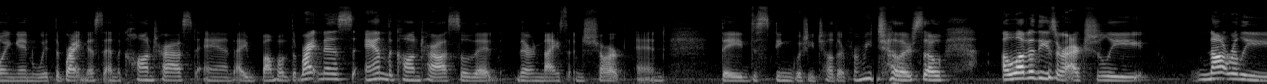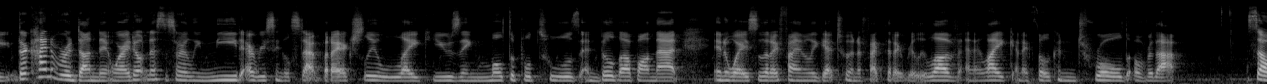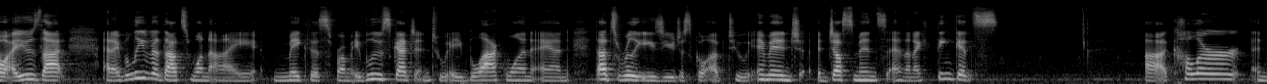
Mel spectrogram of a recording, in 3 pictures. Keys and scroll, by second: 28.4 typing, 30.8-31.7 typing, 33.0 ].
